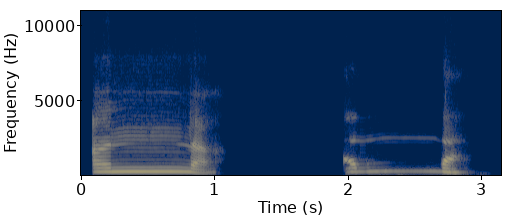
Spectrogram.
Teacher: Make sure when you say this, you're making a nasal sound, the gunna sound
